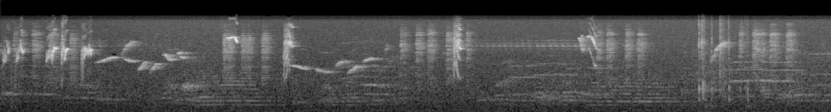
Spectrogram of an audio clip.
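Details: White-rumped shama lure song meant to make other shamas answer agitatedly: sharp high notes, then slurred, descending whistled phrases, alternating with bursts of harsh chatter and quieter pauses.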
